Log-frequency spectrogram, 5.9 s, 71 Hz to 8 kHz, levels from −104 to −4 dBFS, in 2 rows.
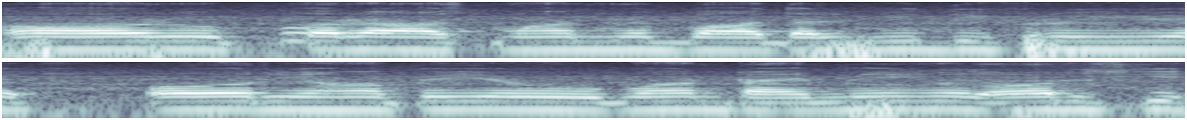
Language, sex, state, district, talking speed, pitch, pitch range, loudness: Hindi, male, Haryana, Jhajjar, 170 wpm, 145 Hz, 140-145 Hz, -13 LUFS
